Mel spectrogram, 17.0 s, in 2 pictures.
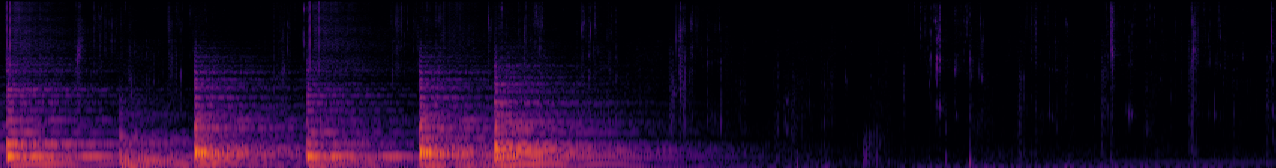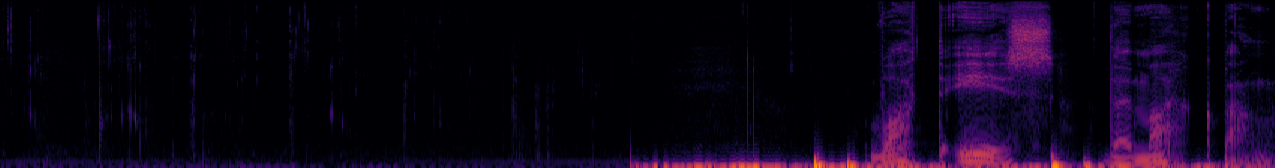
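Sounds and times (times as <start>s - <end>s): chewing with mouth clicks: 0.4s - 12.7s.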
